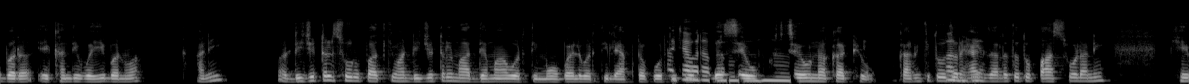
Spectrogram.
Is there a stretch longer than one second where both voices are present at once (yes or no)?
yes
